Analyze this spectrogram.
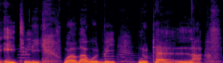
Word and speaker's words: Nutella: you can always say nutella but with the typical italian pronunciation how would you say it in italy well that would be nutella nutella so forget hey lemonade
